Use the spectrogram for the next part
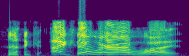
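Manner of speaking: high, loud, slow sneering reply; cheeky defiant laugh. Acted. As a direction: laugh it off and refuse. Suspect defies detective.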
